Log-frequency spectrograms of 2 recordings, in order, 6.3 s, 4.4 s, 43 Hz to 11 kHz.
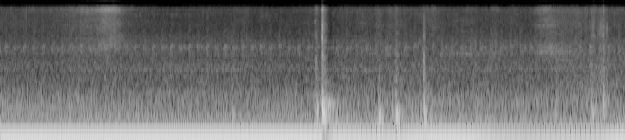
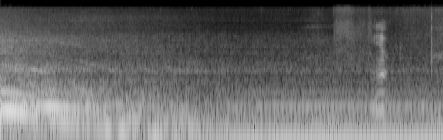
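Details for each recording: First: Nissan Navara D40 2.5 dCi diesel, hard start and power loss (codes P1275 fuel pump, P1622), just restarted after fuel priming with possible air still in system: idles with steady low rumble but won't pick up revs, few small catches. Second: Nissan Navara D40 2.5 dCi diesel after codes cleared and engine light off, fuel pump issue suspected from tank contamination: revs up cleanly then settles into steady even drone, no hesitation; full revs restored.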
